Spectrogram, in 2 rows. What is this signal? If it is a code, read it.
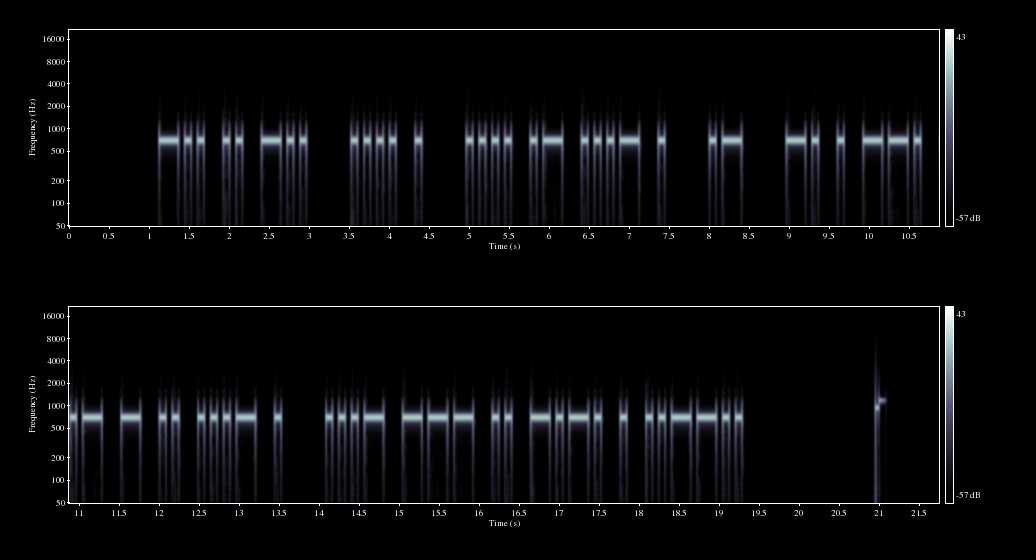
Morse code, heard as a keyed tone, about 15 wpm, 700 Hz. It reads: DID HE HAVE A NEGATIVE VOICE?
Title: Sentences from Top 1000 Words - Review Part 6 - 15wpm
